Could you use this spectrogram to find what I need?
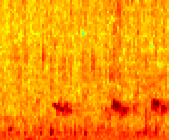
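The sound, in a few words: flowing water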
